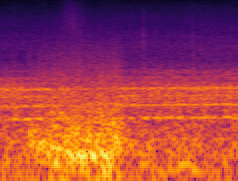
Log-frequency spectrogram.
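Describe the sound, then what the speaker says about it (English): Steady low roar of a Velocifero Jump motorcycle's noisy tires on pavement with broadband rumble, constant and loud throughout, like riding along a road at speed. "these tires aren't ideal because they're kind of noisy"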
